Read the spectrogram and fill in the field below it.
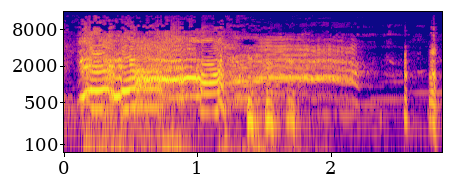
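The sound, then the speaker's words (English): A woman screams loudly and excitedly in a high, sustained shriek lasting about two seconds, then trails off into a few short breathy yelps. “Of course, uh, that lady that you hear screaming over there, if she hovers over you, you have to give the person next to you a kiss”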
